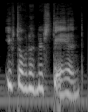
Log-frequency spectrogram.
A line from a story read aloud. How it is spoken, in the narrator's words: she whimpered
